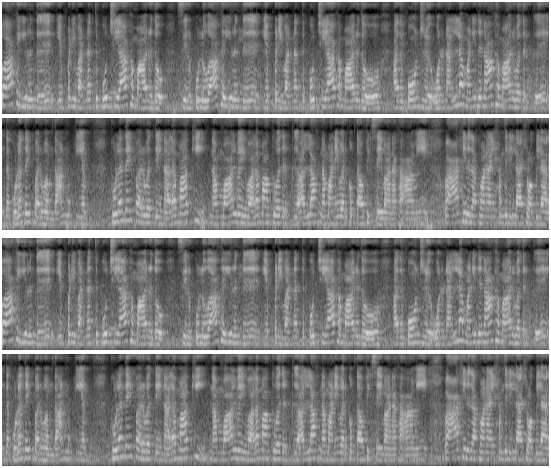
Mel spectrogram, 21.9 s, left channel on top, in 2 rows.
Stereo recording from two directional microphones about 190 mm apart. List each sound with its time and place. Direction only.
0.0 s a woman's voice: 40° right (ahead or behind)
